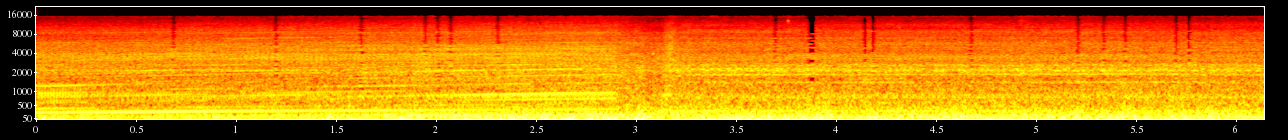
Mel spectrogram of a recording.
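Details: 1998 Honda CBR600F with new exhaust: thin high-pitched whine over the engine rumble, rising with revs, present as long as owner remembers; no other problems, bearings seem ok, cause unknown.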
